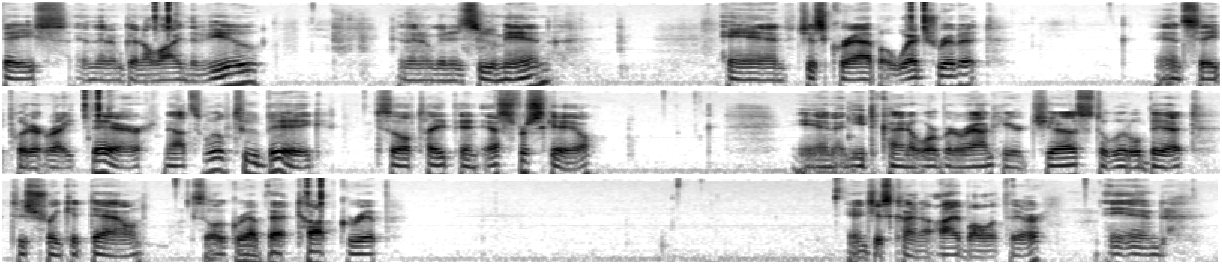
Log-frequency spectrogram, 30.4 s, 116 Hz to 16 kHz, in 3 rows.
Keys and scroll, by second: 15.7 s.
